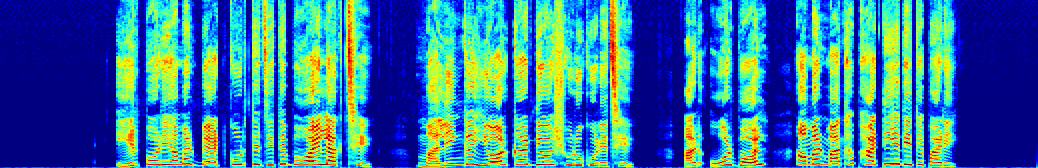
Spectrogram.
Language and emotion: Bengali, fearful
